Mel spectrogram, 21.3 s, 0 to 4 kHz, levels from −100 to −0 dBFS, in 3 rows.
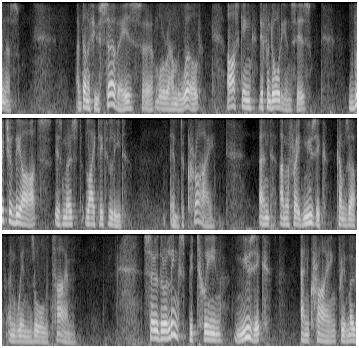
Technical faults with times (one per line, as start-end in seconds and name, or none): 0.44-1.48 comfort noise in place of the background
1.46-1.48 onset clipped by the voice detector
4.08-4.20 comfort noise in place of the background
6.28-6.94 comfort noise in place of the background
9.70-16.46 comfort noise in place of the background
19.86-20.16 comfort noise in place of the background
